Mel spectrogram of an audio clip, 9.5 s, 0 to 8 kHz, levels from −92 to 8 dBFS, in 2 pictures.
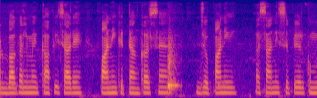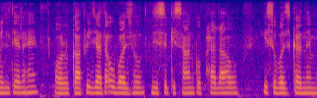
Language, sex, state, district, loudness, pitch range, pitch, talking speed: Hindi, male, Bihar, Sitamarhi, -26 LUFS, 160-170 Hz, 165 Hz, 190 wpm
